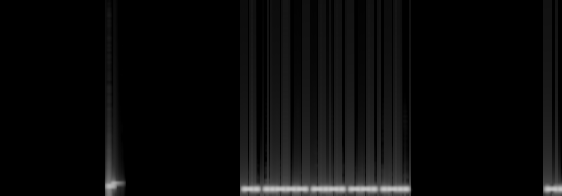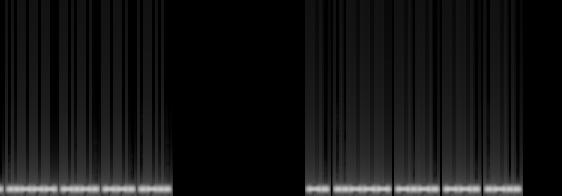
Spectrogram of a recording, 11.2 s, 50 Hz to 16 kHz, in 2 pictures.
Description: Morse code, heard as a keyed tone, about 39 wpm, 700 Hz. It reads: N2CGL N2CGL N2CGL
